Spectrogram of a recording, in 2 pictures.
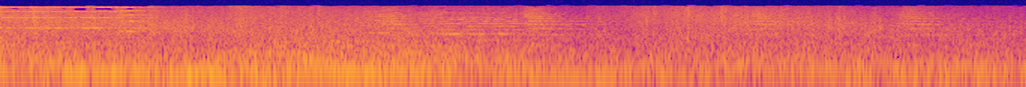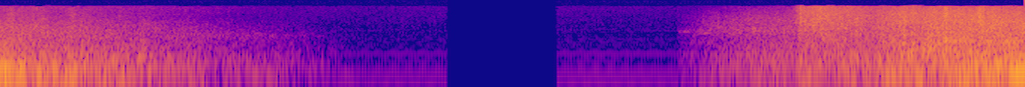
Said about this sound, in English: The clouds move over the house, and lightning flashes all around. Lightning flashes all around, and thunder crashes loudly.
